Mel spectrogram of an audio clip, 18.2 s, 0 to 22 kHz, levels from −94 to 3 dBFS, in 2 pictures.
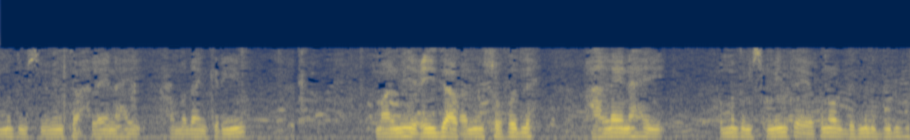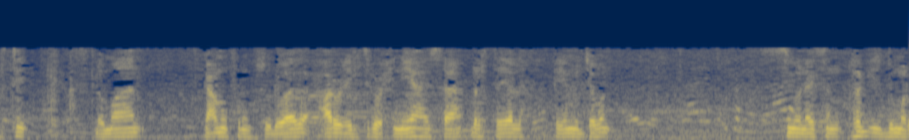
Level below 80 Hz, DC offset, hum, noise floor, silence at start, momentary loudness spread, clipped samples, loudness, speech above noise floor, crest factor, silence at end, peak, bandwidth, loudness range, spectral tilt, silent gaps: -48 dBFS; 0.1%; none; -39 dBFS; 0 s; 19 LU; under 0.1%; -19 LUFS; 20 dB; 18 dB; 0 s; -2 dBFS; 5.4 kHz; 6 LU; -9 dB/octave; none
